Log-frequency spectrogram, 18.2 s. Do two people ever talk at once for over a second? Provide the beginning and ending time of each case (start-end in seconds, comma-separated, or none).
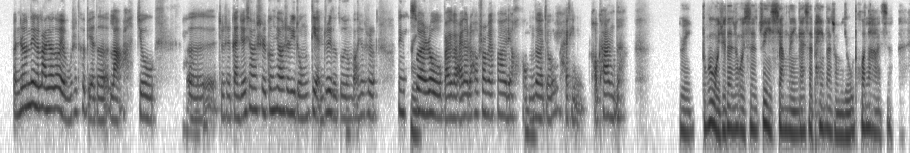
none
